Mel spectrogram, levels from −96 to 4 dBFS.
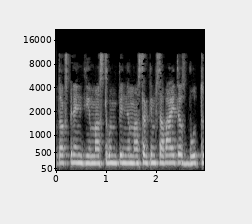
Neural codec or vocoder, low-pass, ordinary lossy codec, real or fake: vocoder, 44.1 kHz, 128 mel bands every 512 samples, BigVGAN v2; 10.8 kHz; MP3, 48 kbps; fake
